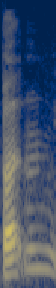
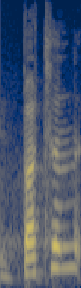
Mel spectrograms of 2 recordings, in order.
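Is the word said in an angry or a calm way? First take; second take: calm; angry. First: The word is said in a calm way. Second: The word is said in an angry way.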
